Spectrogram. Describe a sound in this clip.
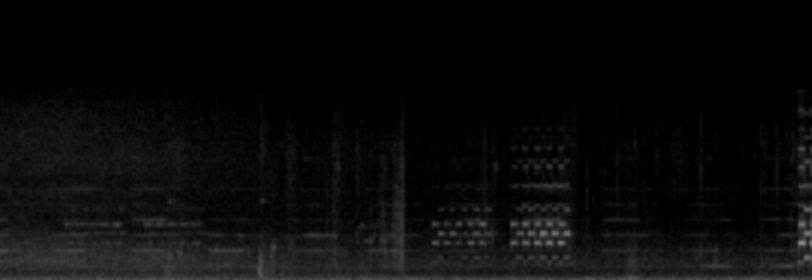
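A woman speaks anxiously into a phone nearby.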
